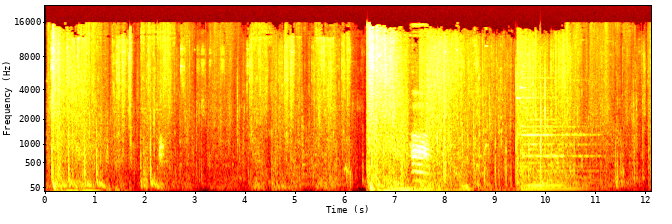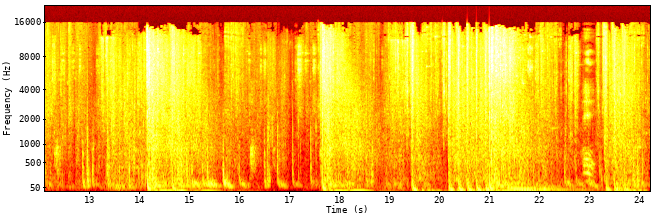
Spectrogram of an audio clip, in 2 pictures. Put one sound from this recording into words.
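Gunshots crack in quick bursts.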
